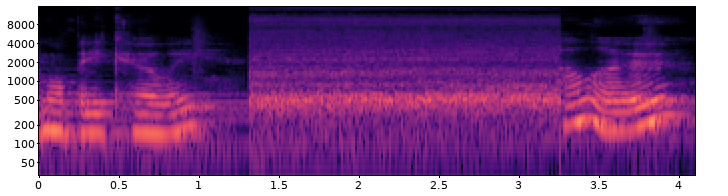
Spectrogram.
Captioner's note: hair dryer blowing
